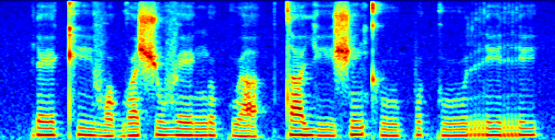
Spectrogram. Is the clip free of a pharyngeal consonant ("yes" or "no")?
yes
